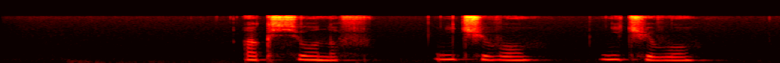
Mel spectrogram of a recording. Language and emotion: Russian, sad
